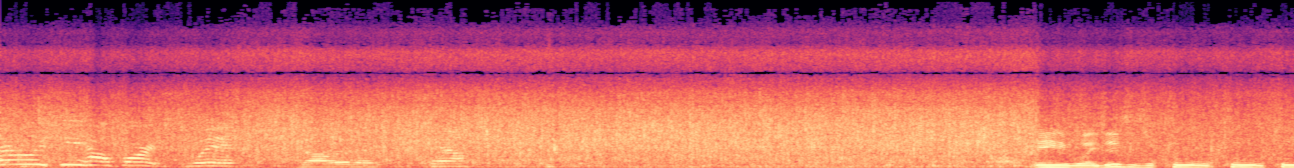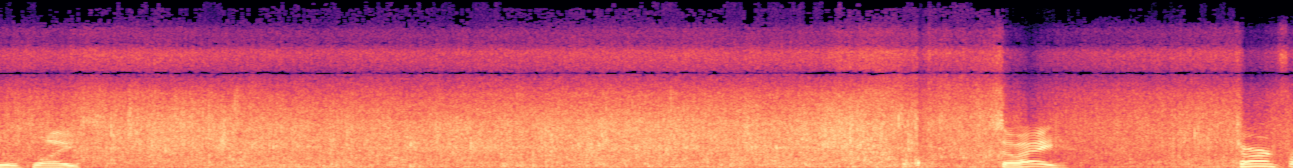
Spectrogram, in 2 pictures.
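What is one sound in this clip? An older man talks with animation close by.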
